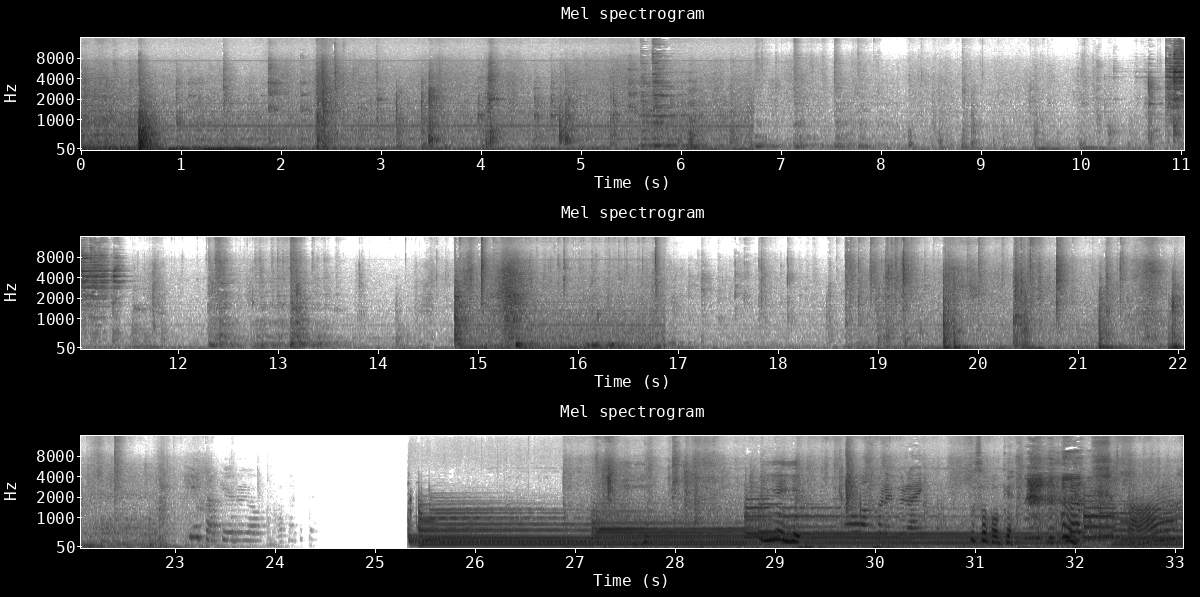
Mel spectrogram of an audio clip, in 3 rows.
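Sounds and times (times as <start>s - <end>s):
dishes and cutlery clinking: 5.3s - 6.4s, 10.2s - 11.7s.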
